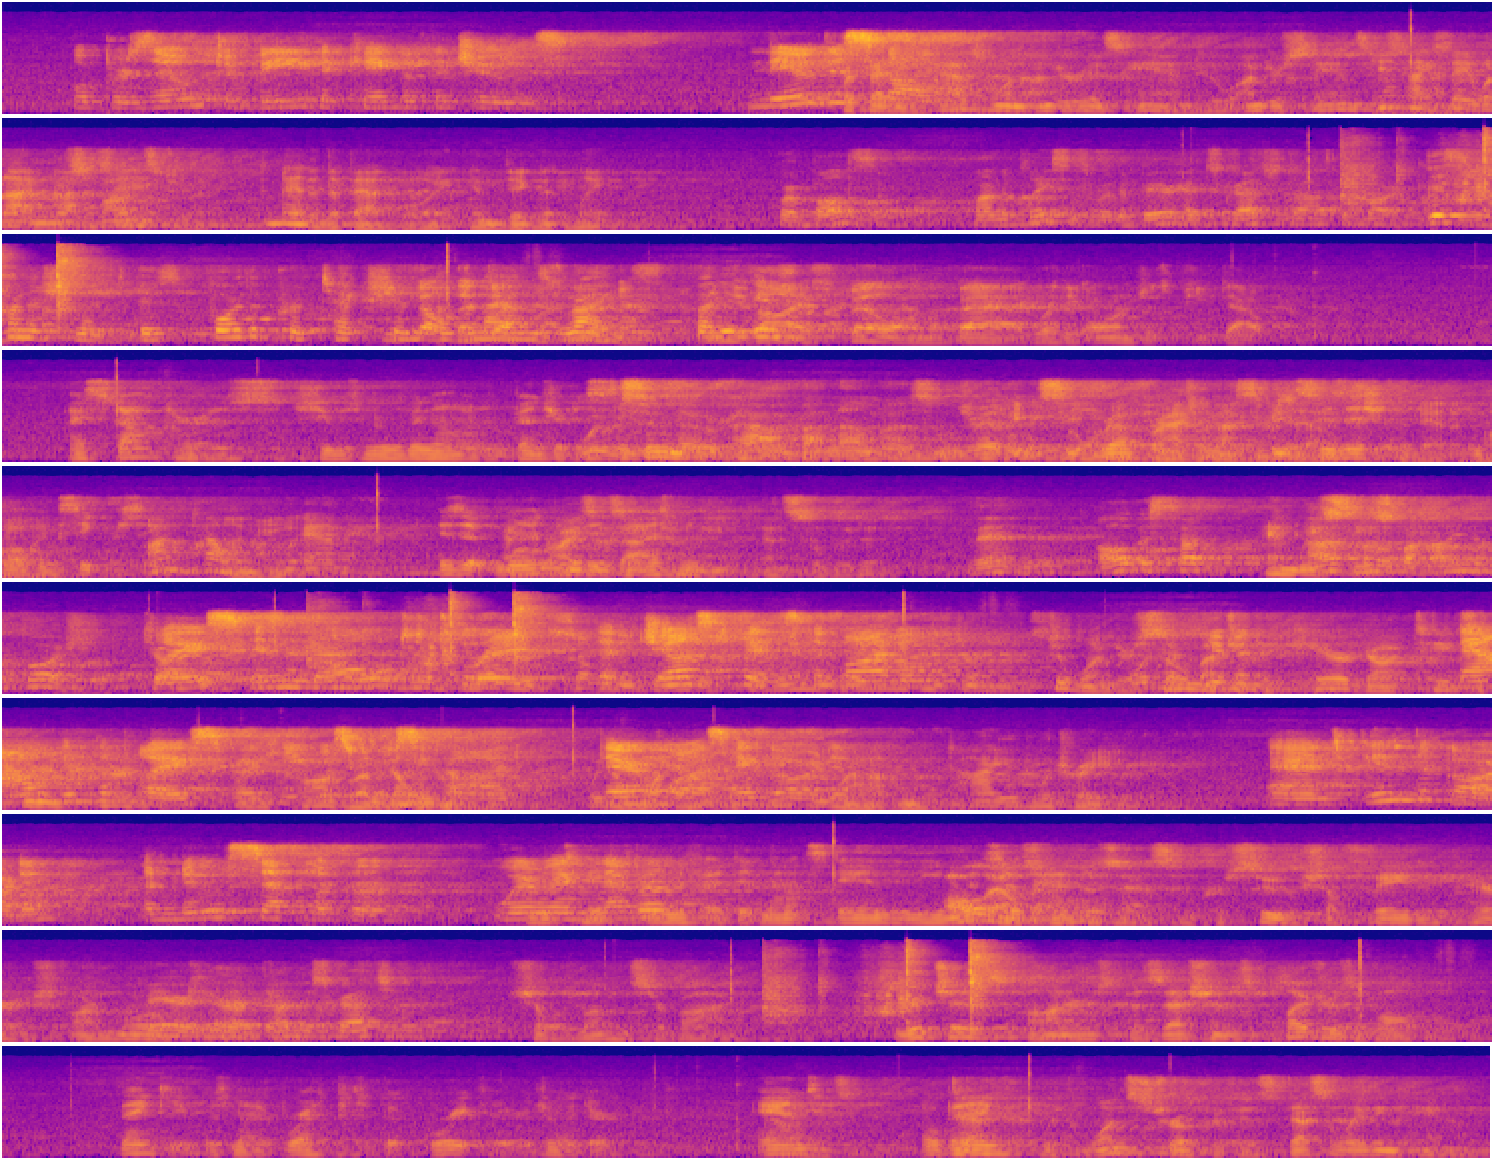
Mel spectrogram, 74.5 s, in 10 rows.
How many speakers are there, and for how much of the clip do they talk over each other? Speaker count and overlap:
eight, about 38%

